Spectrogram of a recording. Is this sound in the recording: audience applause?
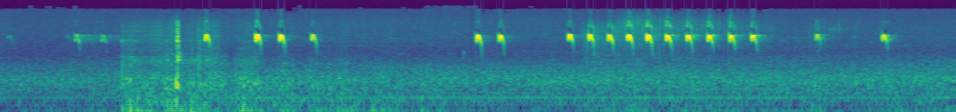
no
